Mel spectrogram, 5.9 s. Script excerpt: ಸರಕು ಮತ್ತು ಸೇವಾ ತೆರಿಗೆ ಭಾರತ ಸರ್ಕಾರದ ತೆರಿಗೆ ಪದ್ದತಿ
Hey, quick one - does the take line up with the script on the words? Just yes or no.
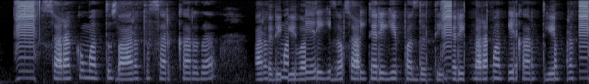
no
